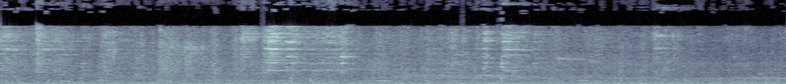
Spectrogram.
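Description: Tank cars of a Union Pacific freight train rolling past: a steady rumble of steel wheels on rail.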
